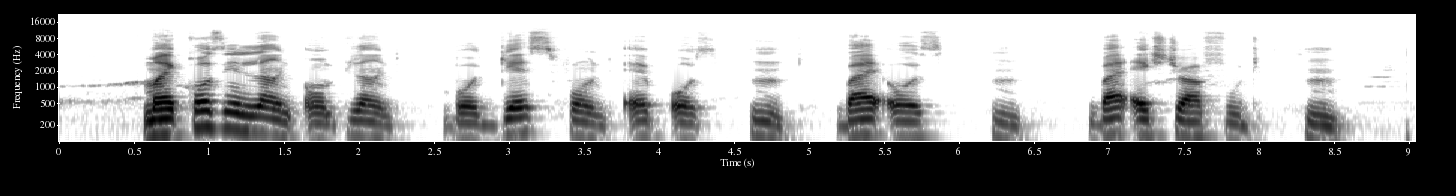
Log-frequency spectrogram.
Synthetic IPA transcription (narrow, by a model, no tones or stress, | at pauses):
maɪkʰɔzĩnlãndɔ̃nplãnd | bɔt̚ɡɛsfɔ̃ndɛp̚ɔs | h̩ | baʔɔs | h̩ | baɪʔɛkstɹafud | h̩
